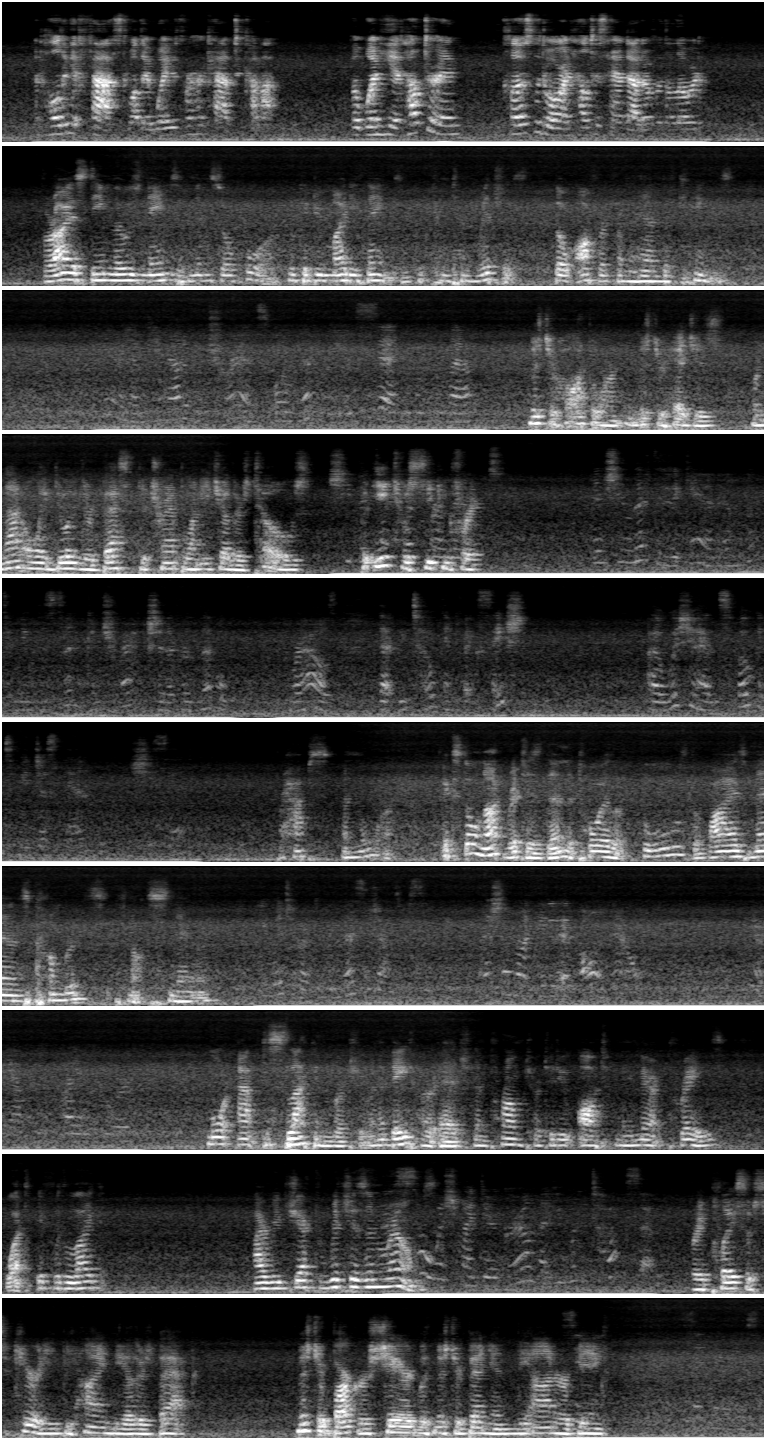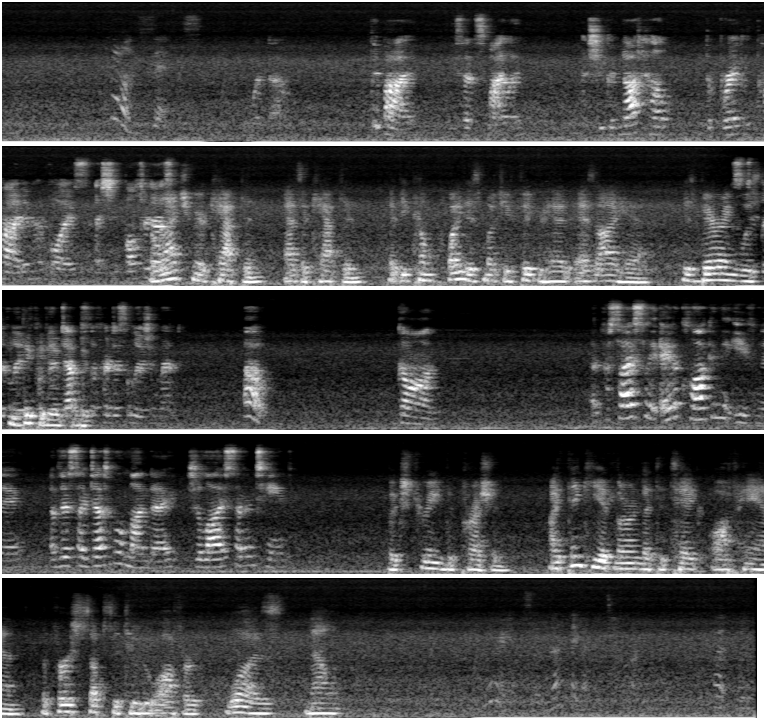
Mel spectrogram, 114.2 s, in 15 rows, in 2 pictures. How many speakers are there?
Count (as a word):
four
